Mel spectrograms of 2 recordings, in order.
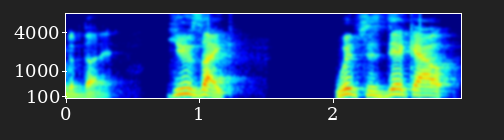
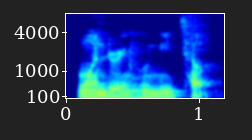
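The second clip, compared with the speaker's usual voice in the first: usual speaking voice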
